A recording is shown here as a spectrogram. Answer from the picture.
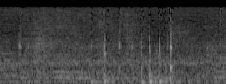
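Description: Several light, scattered clicks, typical of computer keyboard keys or a mouse being used, over a steady low electrical hum.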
